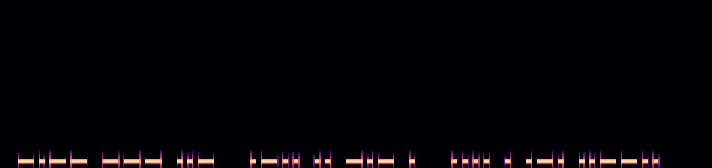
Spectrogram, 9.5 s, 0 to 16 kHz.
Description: Morse code, heard as a keyed tone, about 17 wpm, 700 Hz. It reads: YOU LIKE HER?
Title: Sentences from Top 100 Words 17wpm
